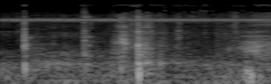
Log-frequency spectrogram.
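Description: A few light clicks and taps of a screwdriver against the metal propeller flange as a rubber oil seal is worked over it, over a steady high-pitched whine.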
